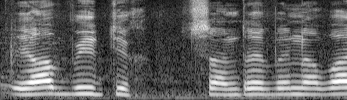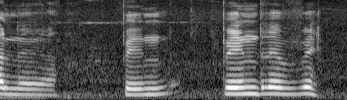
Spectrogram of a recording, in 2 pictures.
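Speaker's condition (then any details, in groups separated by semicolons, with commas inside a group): Cerebral palsy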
